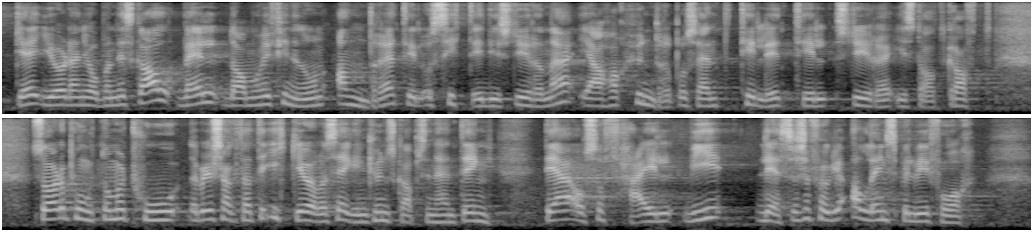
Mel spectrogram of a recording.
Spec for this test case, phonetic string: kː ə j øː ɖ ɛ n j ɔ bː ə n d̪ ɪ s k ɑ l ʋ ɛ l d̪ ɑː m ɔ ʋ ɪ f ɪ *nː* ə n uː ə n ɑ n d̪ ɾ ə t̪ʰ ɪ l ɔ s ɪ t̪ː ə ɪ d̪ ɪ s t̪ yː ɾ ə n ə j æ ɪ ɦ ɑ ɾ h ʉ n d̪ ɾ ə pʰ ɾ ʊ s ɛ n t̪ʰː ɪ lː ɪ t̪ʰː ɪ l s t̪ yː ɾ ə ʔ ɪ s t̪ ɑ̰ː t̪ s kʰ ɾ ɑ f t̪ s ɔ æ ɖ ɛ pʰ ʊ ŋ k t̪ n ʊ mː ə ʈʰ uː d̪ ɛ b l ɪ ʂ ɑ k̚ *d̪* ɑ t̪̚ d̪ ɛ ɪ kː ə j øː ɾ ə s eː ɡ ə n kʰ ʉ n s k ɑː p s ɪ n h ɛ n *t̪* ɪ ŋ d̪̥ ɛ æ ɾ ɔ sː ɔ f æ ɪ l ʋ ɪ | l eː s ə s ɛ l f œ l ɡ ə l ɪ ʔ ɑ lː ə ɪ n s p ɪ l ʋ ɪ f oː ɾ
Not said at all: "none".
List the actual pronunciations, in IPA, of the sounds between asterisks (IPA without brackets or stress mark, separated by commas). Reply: nː, t̪, t̪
